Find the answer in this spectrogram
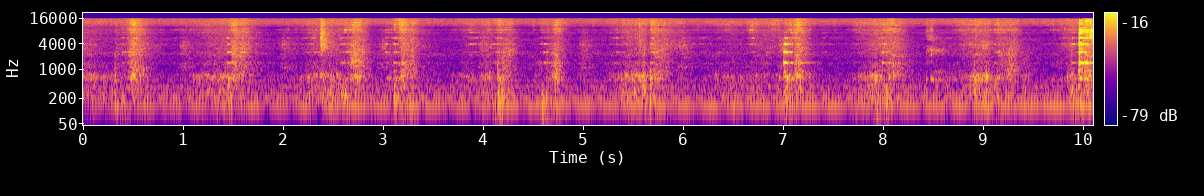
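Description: Faint, soft rustle of flour and butter being rubbed between fingertips and sifted back down into a glass mixing bowl, with scattered light clicks and clinks against the bowl.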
